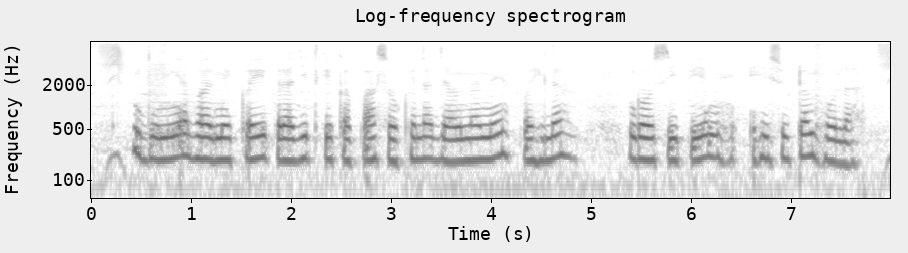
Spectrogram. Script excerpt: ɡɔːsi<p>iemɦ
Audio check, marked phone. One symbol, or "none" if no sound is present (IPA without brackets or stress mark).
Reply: p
